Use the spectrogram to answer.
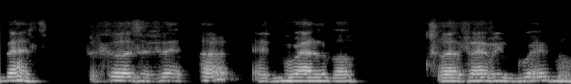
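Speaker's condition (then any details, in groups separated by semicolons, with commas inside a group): ALS; diagnosed after 10 months of tests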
